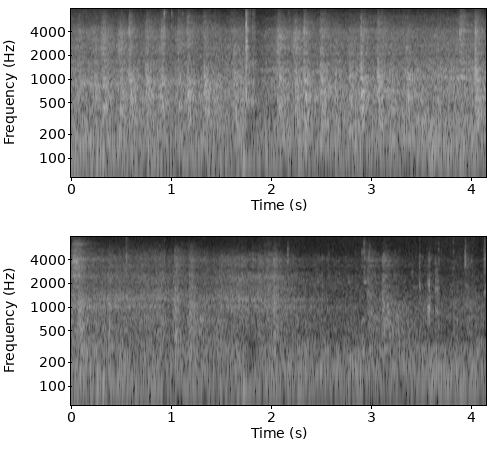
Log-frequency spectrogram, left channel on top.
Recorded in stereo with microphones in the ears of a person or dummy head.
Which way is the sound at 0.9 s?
55° left (ahead or behind).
